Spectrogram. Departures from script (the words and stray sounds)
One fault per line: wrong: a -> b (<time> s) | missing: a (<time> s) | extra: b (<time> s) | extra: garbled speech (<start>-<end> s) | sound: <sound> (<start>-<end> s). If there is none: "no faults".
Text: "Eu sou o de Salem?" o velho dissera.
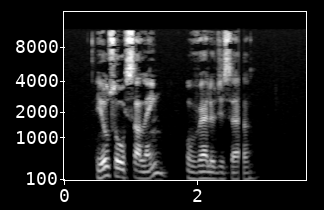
sound: dropout (2.6-2.7 s)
